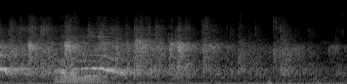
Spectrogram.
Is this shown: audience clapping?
yes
